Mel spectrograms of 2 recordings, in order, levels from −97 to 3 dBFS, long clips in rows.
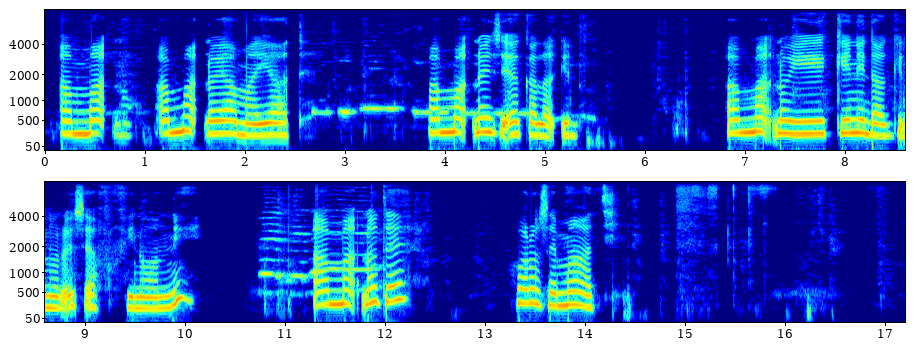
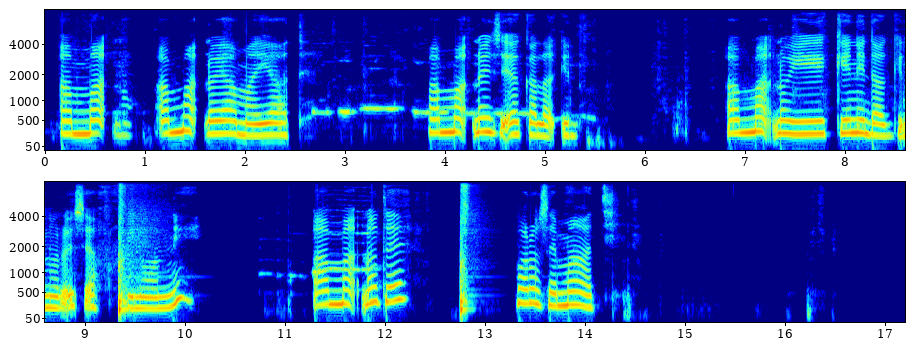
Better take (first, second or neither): first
